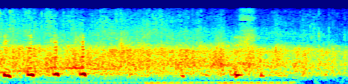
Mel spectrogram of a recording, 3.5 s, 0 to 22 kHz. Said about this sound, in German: Ich finde, 7 Jahre Sola-Mitarbeit sind Applaus wert.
